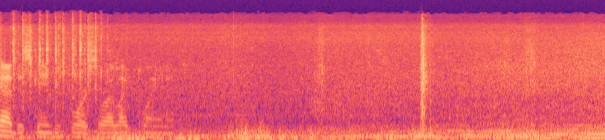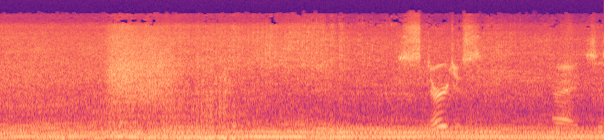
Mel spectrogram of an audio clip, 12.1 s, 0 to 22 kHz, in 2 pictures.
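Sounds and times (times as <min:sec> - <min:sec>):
vehicle engine rumble: 0:00.0 - 0:12.0.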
